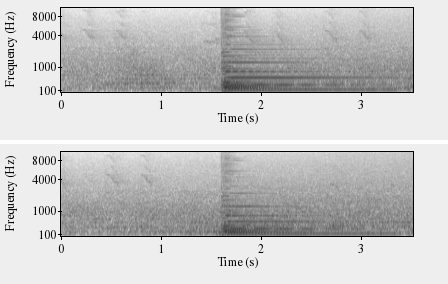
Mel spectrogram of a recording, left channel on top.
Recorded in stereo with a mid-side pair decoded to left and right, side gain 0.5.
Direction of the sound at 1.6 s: 20° left.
